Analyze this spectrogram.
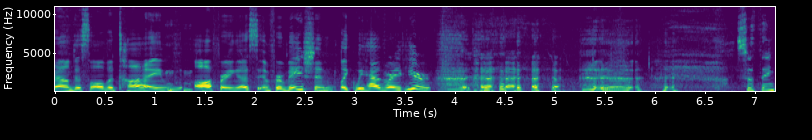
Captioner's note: both laughing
